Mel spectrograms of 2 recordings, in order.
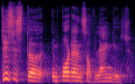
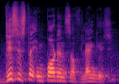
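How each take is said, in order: Both takes have the same delivery.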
